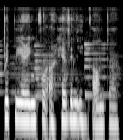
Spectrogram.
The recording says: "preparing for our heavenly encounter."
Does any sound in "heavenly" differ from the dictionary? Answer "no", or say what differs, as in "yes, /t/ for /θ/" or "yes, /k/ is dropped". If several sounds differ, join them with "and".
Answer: yes, /l/ is dropped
